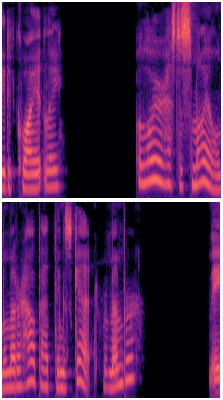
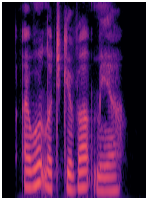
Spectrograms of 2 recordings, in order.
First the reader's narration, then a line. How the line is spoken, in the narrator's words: Phoenix murmured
